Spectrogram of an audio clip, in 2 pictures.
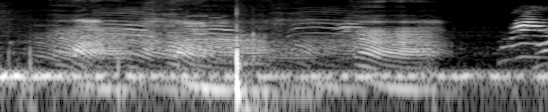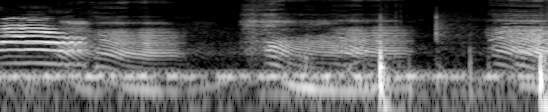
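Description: Several cats meow in a blocky sandbox game world, short mews scattered over a steady low game background while a person talks over most of it.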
